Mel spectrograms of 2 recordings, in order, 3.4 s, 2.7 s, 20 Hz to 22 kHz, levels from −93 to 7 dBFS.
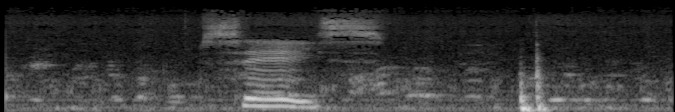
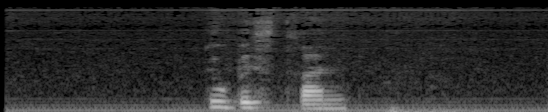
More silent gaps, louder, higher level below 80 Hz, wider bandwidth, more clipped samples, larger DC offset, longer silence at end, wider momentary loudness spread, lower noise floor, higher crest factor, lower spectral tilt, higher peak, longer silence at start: neither; first, -21 LUFS vs -26 LUFS; about the same, -52 dBFS vs -50 dBFS; about the same, 15 kHz vs 16.5 kHz; neither; neither; about the same, 0.1 s vs 0 s; about the same, 23 LU vs 24 LU; second, -42 dBFS vs -48 dBFS; about the same, 22 dB vs 20 dB; about the same, -6.5 dB/octave vs -6.5 dB/octave; first, -2 dBFS vs -10 dBFS; about the same, 0.15 s vs 0.05 s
